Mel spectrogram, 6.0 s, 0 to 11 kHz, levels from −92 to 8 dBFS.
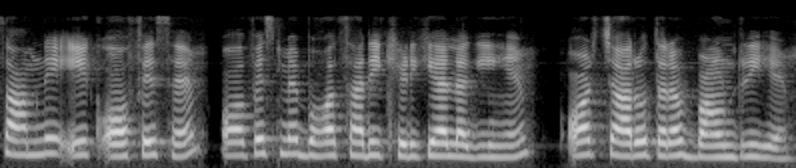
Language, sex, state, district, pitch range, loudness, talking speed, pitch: Hindi, female, Bihar, Bhagalpur, 240-275 Hz, -17 LUFS, 160 wpm, 255 Hz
